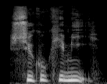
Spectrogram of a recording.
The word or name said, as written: psykokemi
